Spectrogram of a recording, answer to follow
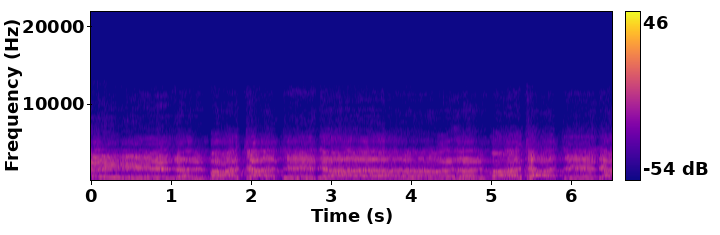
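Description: Male voice chanting a Saraiki devotional qaseeda in long held, wavering melodic lines.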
